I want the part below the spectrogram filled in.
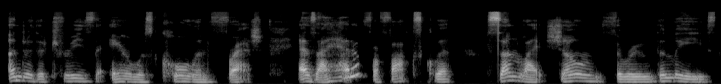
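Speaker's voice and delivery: ordinary delivery, nothing marked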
